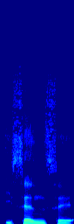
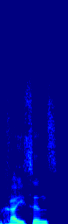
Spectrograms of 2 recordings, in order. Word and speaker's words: Hisense: y era básicamente que la gente no sabía pronunciarla. No había gente que le decían Hisense, Hisense, Isense, Aisense. Creo que eran muy poquitos los que realmente le decían Hisense.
